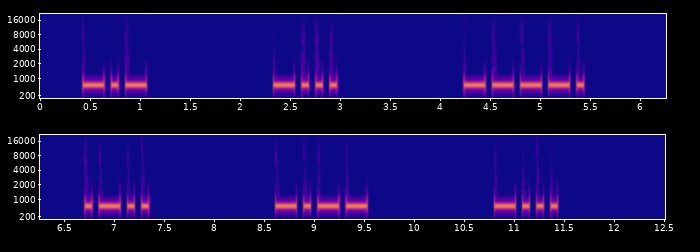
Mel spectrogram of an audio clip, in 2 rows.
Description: Morse code, heard as a keyed tone, about 17 wpm, 700 Hz. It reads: K B 9 L Y B
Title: USA Call Signs - 6 Characters - 6x Character Spacing - 17wpm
